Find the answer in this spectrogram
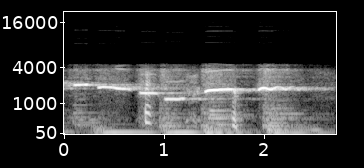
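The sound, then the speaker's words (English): A person whistles a short melodic tune alone, clear and fairly loud, moving through several sustained phrases with shifting pitch. “Whistling.”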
